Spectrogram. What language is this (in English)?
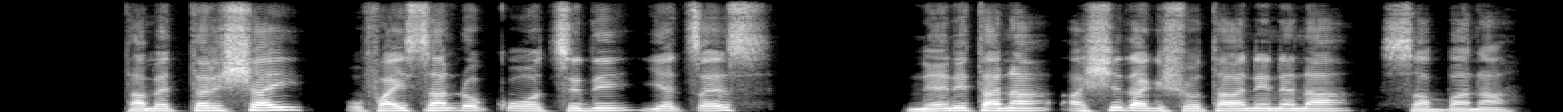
Gofa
